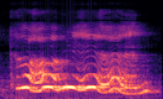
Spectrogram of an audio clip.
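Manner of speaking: put-on weak old grandma calling out, pitched very high and thin. Shown as a demonstration. Coach demonstrating grandma's high voice for the actors. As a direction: pitch it way up like a frail granny answering the door. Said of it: "a high-pitched voice".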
